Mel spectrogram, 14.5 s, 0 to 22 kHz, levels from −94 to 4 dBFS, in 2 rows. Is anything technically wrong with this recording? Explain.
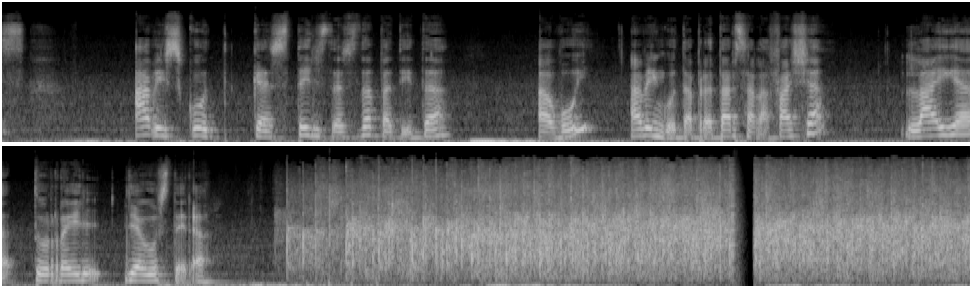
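Yes, there are two faults. A short concealed packet loss at 5.64 s: a few milliseconds of audio arrived too late, and the receiver patched the gap by extending the preceding sound, leaving a brief smear. A long network dropout at 12.74 to 12.91 s: the sound trails off as a fading continuation and briefly drops to silence before resuming with part of it missing, likely because no audio reached the receiver for about 0.15 s.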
